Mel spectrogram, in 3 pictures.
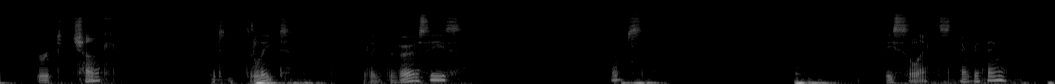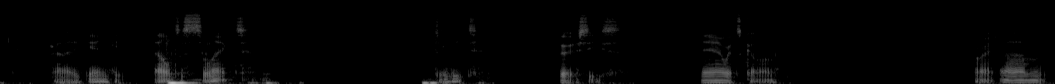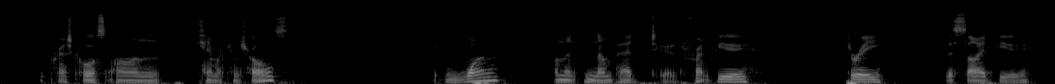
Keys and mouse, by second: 2.1 typing, 2.5 Delete, 6.3 ctrl+z, 6.7-7.5 middle drag, 7.5 click, 7.9 a, 8.1 a, 10.0-10.4 drag, 11.1 typing, 12.2 l, 14.7 Delete, 15.2 typing, 16.9-19.2 middle drag, 20.3-22.2 middle drag, 25.8 KP_1, 29.5 KP_3.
